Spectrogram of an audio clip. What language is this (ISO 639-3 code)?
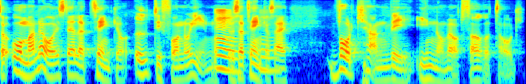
swe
